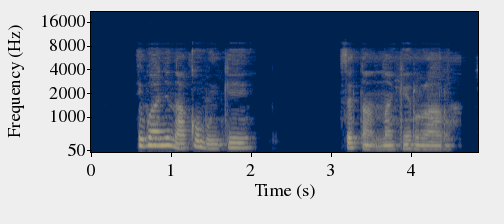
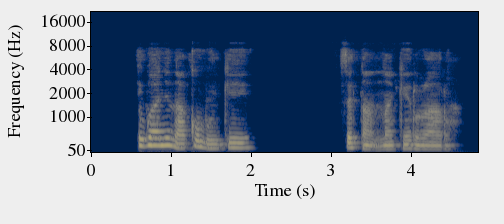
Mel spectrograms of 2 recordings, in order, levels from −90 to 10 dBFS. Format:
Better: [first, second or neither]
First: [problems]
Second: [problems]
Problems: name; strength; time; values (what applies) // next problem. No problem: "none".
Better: first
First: none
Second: noise reduction (neural mask model Resemble Enhance denoiser)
